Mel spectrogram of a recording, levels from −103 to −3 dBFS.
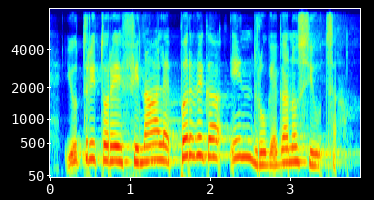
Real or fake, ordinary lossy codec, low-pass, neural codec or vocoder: real; none; 7.2 kHz; none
